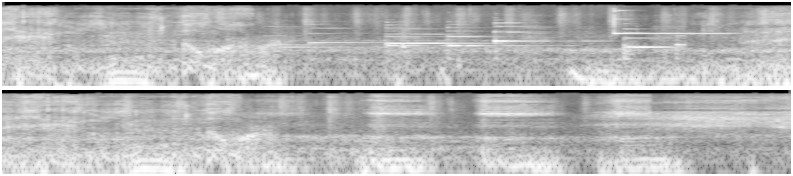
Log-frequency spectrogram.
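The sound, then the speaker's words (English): A power-up sounds in an endless-runner video game as a quick run of short electronic beeps stepping upward in pitch, set over a steady rumbling game background that continues after the tones stop. “Do you hear the new sound? It's a power up. Try to collect it.”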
